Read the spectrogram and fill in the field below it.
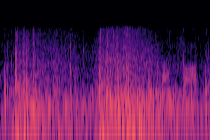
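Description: A fire spell bursts and crackles.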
